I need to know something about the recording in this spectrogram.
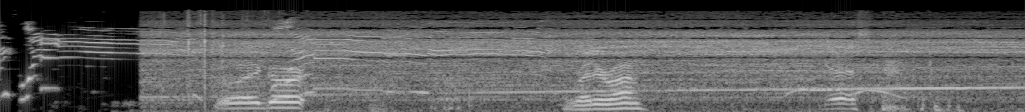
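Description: A zipline pulley whirs steadily along a cable.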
